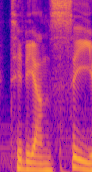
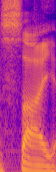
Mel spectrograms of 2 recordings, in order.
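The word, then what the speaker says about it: Tidiane Sy: It'll be Nacho at right wing back and Tidy Ci as the left wing back. I am reliably informed that it's probably pronounced Tidian Ci rather than Sai as I've continued to call him.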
